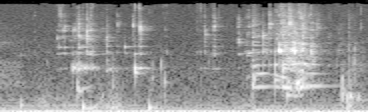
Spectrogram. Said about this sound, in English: I'm getting a sore throat already from talking. Hold on. Having a sip of water.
